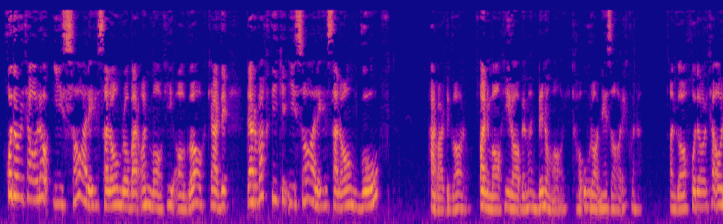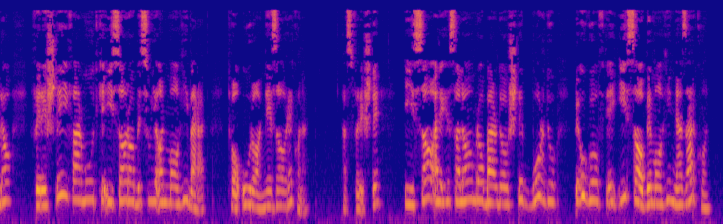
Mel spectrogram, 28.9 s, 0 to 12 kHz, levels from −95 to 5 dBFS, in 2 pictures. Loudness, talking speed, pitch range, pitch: -24 LUFS, 140 wpm, 175-245 Hz, 210 Hz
